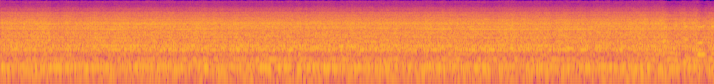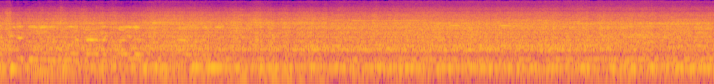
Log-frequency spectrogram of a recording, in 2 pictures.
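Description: Air rushes steadily past a glider's canopy in flight.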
